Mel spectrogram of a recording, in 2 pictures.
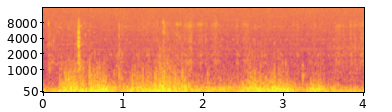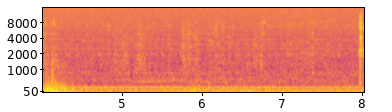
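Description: Handling noise from hands on a video camera while its zoom is adjusted: irregular low rumbling and bumps for about four seconds, then only a steady low hum.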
